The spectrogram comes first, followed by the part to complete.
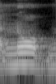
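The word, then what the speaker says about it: knob: Design कोई भी design जैसे अच्छा नोब नोब में के साइलेंट है।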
